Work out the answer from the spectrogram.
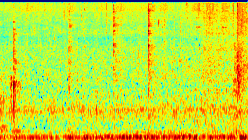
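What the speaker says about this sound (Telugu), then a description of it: "ఈ అల్లం వెల్లుల్లి కూడా మనకి పచ్చివాసన పోయేటట్టుగా కొంచెం వేగనిద్దాం" Ginger garlic paste frying in a pan for a village-style chicken curry, a steady soft sizzle with occasional light stirring clicks, close and alone.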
